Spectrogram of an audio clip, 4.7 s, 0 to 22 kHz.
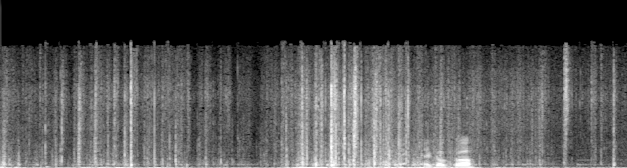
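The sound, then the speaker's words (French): A pigeon, trained over three to four weeks to fly from one tree to another, coos outdoors, a short soft rolling call, with rustling and faint background sounds around it. “C'est un entraînement pendant 3-4 euh, semaines du pigeon pour qu'il puisse aller d'un arbre à, l'autre.”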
